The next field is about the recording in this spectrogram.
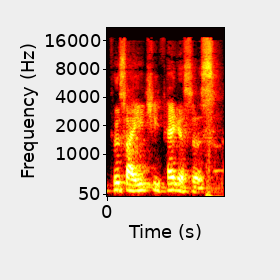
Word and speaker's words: Fusaichi Pegasus: Fusaichi Pegasus.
